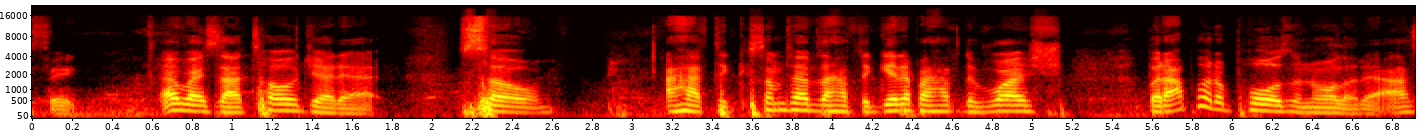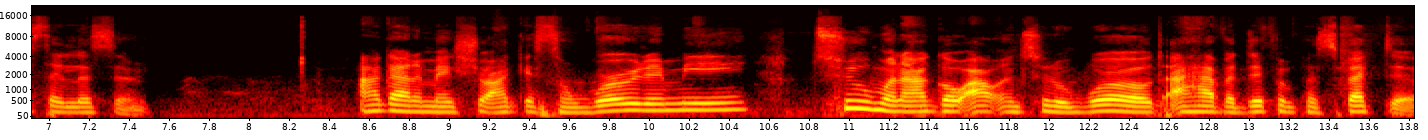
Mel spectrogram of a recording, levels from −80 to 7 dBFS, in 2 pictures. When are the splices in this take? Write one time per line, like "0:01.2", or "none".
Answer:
0:00.9
0:10.7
